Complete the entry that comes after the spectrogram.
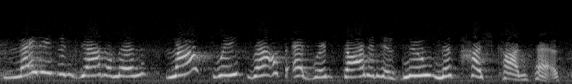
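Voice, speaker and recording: A woman who is a regular on a 1940s radio comedy show, delivering deadpan, naive quips. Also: extremely high pitch, slow, soft background music. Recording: tinny old radio broadcast.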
